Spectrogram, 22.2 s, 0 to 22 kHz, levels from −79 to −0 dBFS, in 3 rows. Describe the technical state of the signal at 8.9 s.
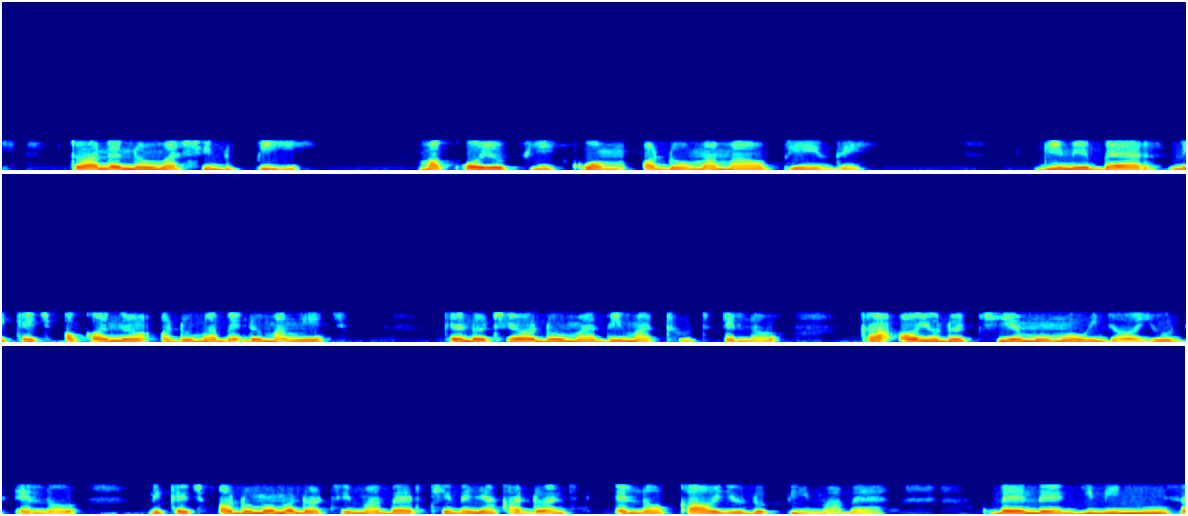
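At 8.84 to 8.90 s there is packet loss with pitch repetition: about 60 ms of audio is missing, consistent with three 20 ms packets. The receiver loops the last pitch period, producing a brief buzzy hold that fades toward silence before the speech cross-fades back in.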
